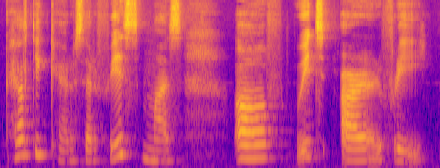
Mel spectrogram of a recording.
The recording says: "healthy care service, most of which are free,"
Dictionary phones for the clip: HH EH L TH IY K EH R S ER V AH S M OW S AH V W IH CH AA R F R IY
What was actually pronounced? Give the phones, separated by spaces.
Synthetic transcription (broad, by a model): HH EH L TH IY K EH R S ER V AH S M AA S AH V W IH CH AA R F R IY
